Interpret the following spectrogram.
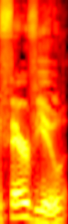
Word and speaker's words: FairVu: Uh it is a basically so the company Fair View uh is spelled fair vu instead of the traditional vie w.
